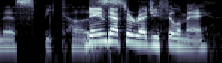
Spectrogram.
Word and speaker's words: Fils-Aimé: Fils-Aimé is how you say it? Yeah. God, really struggling with pronunciations this season.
